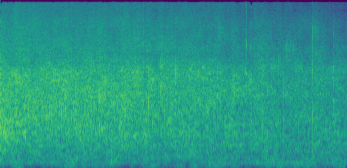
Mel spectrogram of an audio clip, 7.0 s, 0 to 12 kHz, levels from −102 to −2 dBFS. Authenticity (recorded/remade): remade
